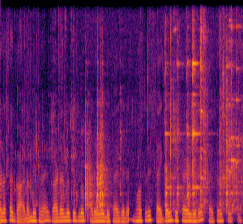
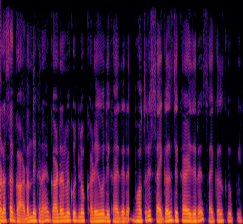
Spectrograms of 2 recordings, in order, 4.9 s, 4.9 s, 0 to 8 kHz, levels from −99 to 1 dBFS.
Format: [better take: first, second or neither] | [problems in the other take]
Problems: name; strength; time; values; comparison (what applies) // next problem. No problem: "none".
second | background sound (Sink (filling or washing)); 1 dB below the speech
